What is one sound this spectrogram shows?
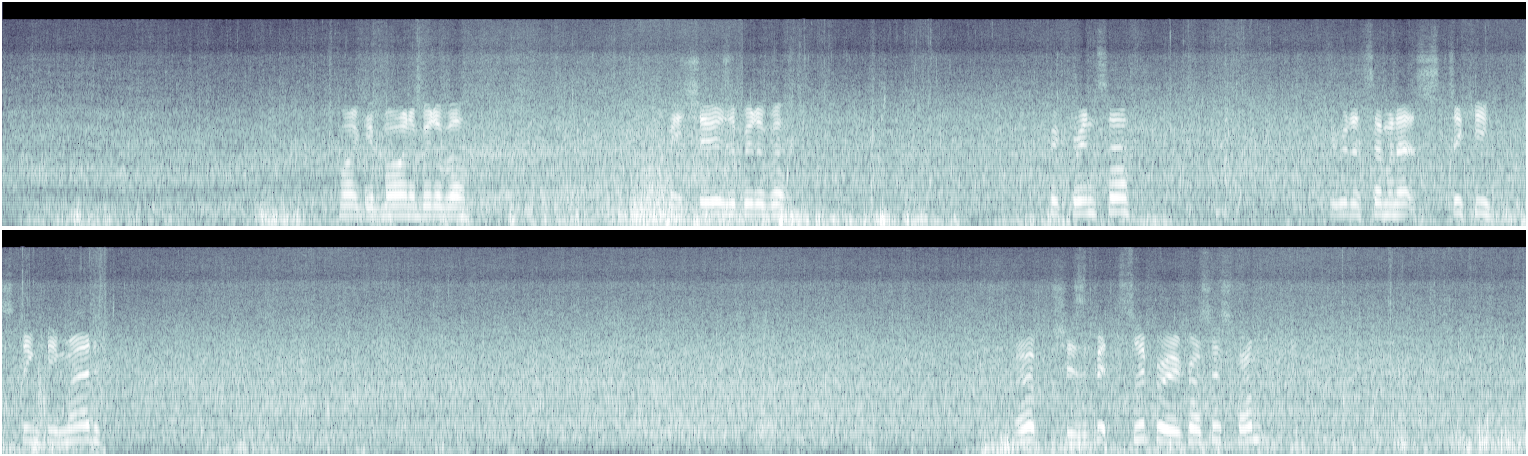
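Water rushes and splashes over rocks nearby.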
